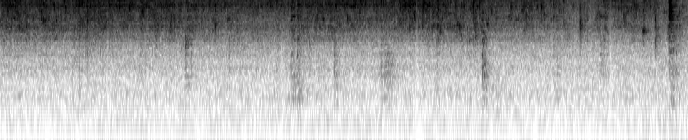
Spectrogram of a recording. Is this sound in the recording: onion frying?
yes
